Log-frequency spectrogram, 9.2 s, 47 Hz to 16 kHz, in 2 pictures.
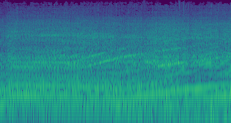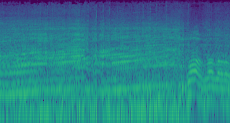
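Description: A 2017 Yamaha FZ-10 motorcycle accelerates hard, its engine note climbing steadily through the gears with a brief dip and a sharp rev near the end, loud and close, with the rider speaking over it.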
